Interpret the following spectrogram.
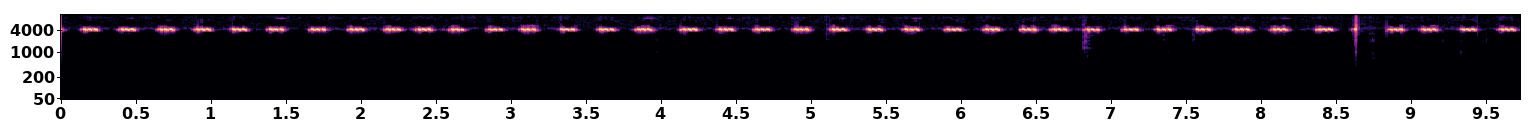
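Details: Cricket giving very even, brief high chirps at a steady four per second, clean and metronomic, with two faint clicks partway through.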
